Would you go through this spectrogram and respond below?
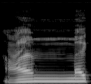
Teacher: عم کې میم مشدده دی، قانون په میم مشدده کې دا دی چې په دې کې غنه واجب ده، یعنی په مقدار د یو الف بدل ته وقت تیرې. عم احتیاط دا پکار دی، اکثر د زبر د کسان نه ولاړ شي به الف پیدا کېږي عما کې، نو دا به خطایی ده.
